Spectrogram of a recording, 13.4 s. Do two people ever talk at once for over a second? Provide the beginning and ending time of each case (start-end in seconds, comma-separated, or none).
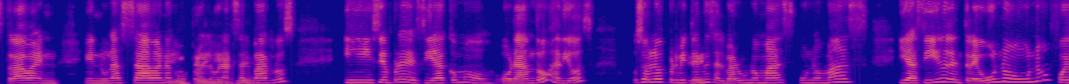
2.0-3.3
